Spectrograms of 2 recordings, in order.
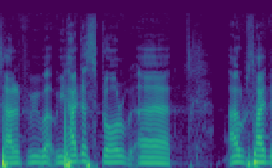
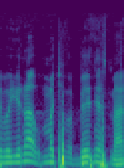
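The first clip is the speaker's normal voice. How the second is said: ordinary delivery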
